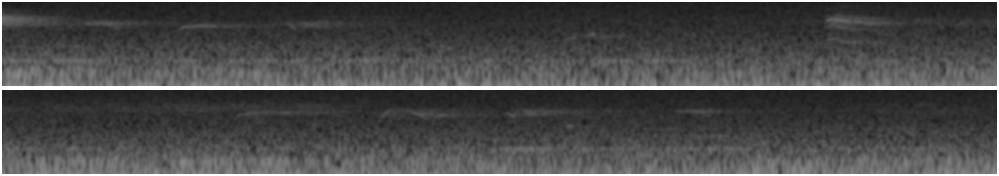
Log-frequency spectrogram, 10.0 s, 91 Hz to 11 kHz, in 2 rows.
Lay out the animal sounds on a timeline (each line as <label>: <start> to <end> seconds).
Ovenbird (Seiurus aurocapilla): 0.0 to 0.5 seconds
Scarlet Tanager (Piranga olivacea): 0.0 to 2.0 seconds
Yellow-bellied Sapsucker (Sphyrapicus varius): 4.0 to 4.5 seconds
Scarlet Tanager (Piranga olivacea): 6.0 to 8.7 seconds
